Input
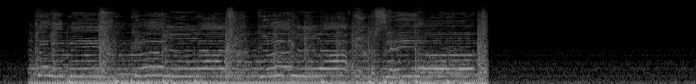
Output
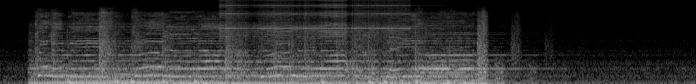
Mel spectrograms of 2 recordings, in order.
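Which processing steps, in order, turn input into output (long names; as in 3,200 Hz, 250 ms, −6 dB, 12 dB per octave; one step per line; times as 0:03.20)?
0:02.19–0:04.11: samples sorted by size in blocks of 8 samples
delay that swaps between a low-pass and a high-pass 168 ms, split 1,000 Hz, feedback 59%, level −8.5 dB
level +3 dB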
